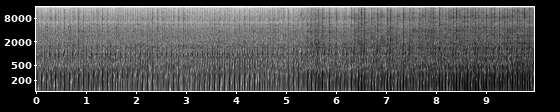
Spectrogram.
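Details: Mid-1980s Troy-Bilt Junior tiller, 3 hp Tecumseh HS35 engine (H35-45593R), after carburetor cleaning; pilot needle tuned, idle about 1,000 RPM. Even, steady single-cylinder beat picking up slightly near the end, no misses or stumbles; normal clean running.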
